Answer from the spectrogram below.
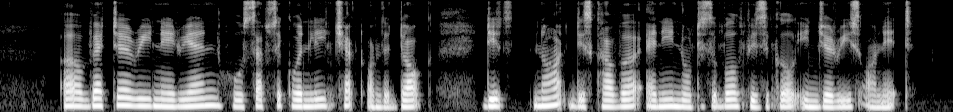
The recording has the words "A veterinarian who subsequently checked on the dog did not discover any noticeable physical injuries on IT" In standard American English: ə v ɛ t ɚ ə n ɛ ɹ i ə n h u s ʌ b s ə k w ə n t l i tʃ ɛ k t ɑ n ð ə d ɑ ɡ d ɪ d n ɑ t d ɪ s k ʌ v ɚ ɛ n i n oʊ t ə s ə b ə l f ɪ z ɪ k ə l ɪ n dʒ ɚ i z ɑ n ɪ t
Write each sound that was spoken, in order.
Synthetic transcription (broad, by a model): ə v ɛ t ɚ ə n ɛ ɹ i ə n h u s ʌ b s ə k w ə n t l i tʃ ɛ k t ɑ n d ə d ɑ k d ɪ d n ɑ t d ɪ s k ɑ v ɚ ɛ n i n oʊ t ə s ə b ə l f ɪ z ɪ k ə l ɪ n dʒ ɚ i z ɑ n ɪ t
